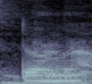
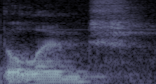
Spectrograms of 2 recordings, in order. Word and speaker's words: Dolenc: It's Dolenc, pronounced yeah. like Dolenc Yeah. in the region. It has like a hyphen on top of the C, but Right.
